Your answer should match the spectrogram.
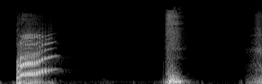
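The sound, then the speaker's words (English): A person vocally imitates a cat's purr: a short, loud, voiced rolling sound, then two brief, rougher bursts after a pause. No words are spoken. “That was me purring.”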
